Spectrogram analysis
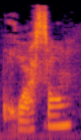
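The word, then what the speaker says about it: croissant: got back from Europe it's actually pronounced quason I was just in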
